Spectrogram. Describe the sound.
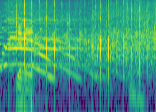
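Scattered, uneven clapping from a small group, sharp slaps landing every fraction of a second while voices talk and exclaim over it for a few seconds.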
